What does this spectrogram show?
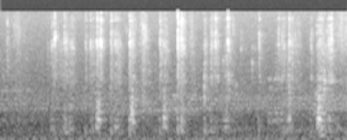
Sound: pen scribbles on paper

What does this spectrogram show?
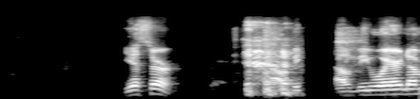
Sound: laughs

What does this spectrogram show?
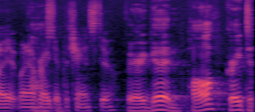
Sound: none

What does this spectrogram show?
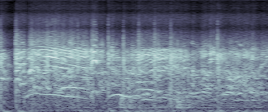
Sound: cheering; clapping

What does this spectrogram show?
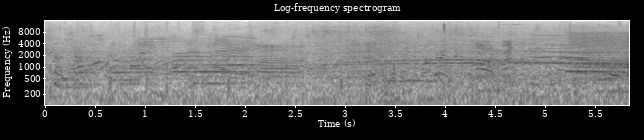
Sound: street sounds; siren wailing

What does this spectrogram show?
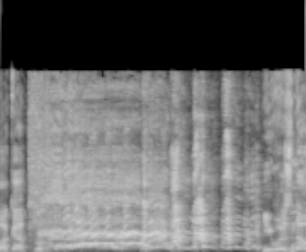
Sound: laughter

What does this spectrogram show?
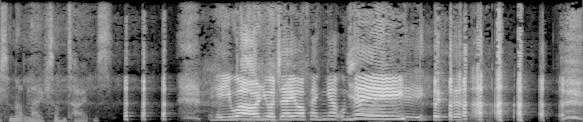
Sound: laughs

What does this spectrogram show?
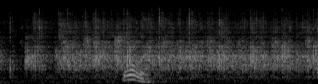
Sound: applause

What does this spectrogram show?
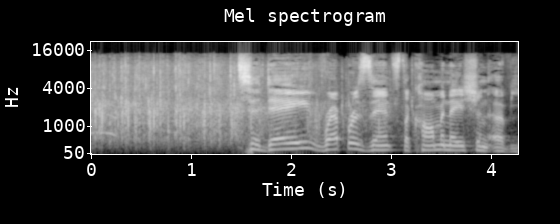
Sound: applause

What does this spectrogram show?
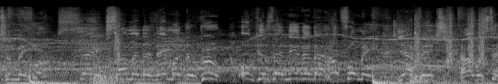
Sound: cheering continues

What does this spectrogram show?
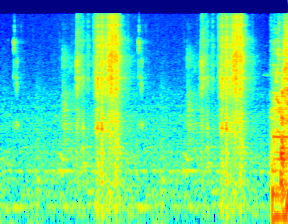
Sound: A clear and crisp sound of the fried seaweed

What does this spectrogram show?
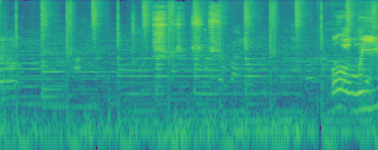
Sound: whooshing sounds

